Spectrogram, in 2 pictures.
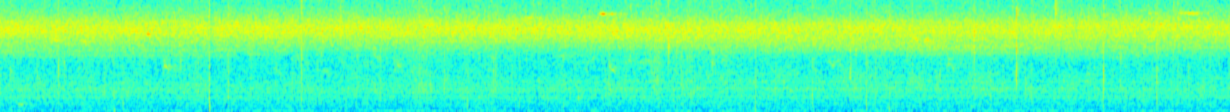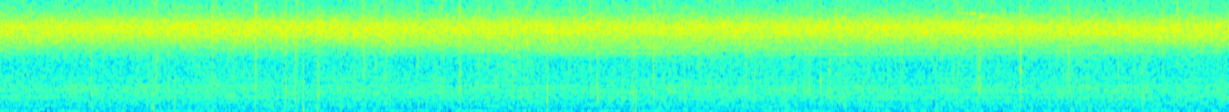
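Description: Light steady rain, with scattered sharp drops tapping now and then over a steady high-pitched hiss.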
